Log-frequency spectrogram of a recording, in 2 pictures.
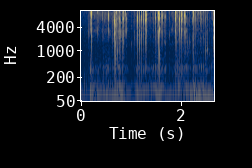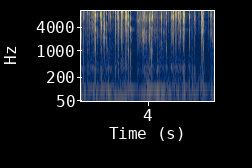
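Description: Fingertips and short nails of both hands scratch and rub the bare, rounded, hollow metal mesh grille of a large condenser microphone. The result is a dense, continuous crackling scrape full of sharp, bright ticks, carried on a heavy, boomy low rumble that swells and dips throughout.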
